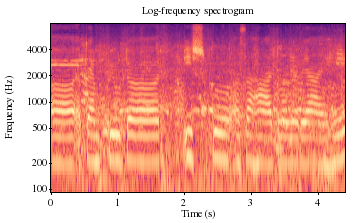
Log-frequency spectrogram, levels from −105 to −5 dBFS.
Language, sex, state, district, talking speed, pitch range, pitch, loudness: Marathi, female, Maharashtra, Mumbai Suburban, 95 wpm, 200-210 Hz, 200 Hz, -12 LUFS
